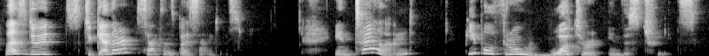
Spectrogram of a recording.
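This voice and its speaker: Female English teacher for a kids' video lesson, slightly high pitch, instructive and expressive. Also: a little slow. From Russia. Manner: didactic, expressive model reading with clear questions. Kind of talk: video lesson for third graders.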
